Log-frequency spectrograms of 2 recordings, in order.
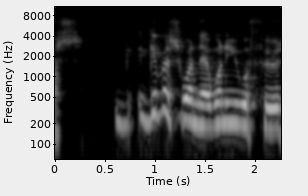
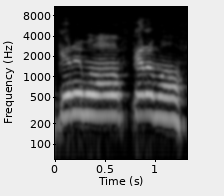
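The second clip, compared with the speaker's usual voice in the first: hammed-up heckling crowd, higher and louder; mock heckle; 7 semitones higher, 3 dB louder than usual. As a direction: shout "get him off" like a heckler in a northern club. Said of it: "comedian up in the clubs up north".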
